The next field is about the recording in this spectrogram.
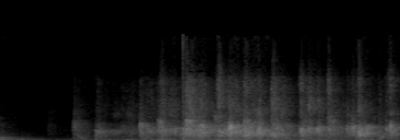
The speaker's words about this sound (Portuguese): Eu vou levantar sem botar a mão em nada, tá vendo ou não? Palmas para mim.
